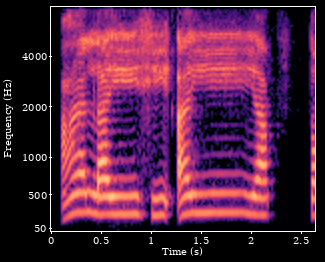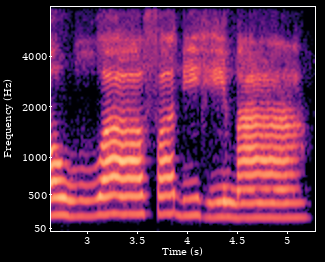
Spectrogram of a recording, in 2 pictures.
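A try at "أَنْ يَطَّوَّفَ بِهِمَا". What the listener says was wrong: Enggak ayat tawa, wanya enggak panjang. Fala junaha alaihi ayyat tawafa bihima.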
